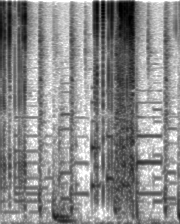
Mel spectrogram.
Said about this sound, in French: c'était le scratch. Pas celui du vinyle, mais celui des baskets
